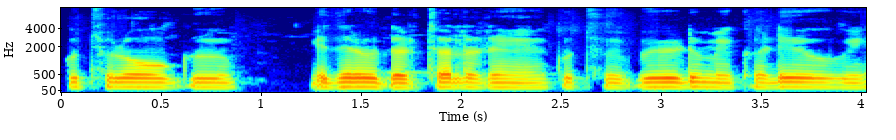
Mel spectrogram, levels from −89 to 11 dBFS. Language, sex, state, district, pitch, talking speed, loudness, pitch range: Hindi, male, Haryana, Charkhi Dadri, 120 Hz, 180 wpm, -16 LUFS, 115-125 Hz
